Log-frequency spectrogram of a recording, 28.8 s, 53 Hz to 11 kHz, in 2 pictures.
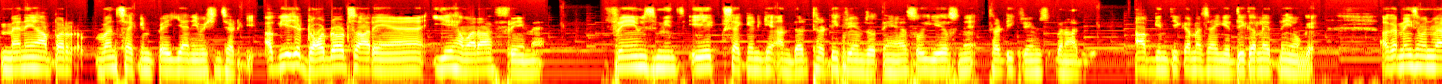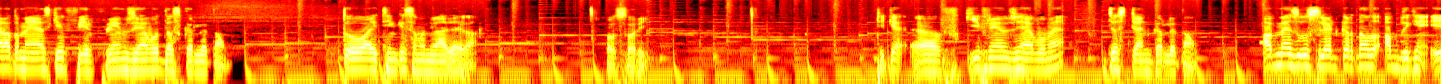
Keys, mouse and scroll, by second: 0.1-1.3 drag, 15.1 ctrl+k, 17.5 click, 20.8 ctrl+k, 23.2 click, 27.0 click.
